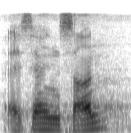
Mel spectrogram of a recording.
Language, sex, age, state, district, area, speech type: Urdu, male, 18-30, Bihar, Gaya, urban, spontaneous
